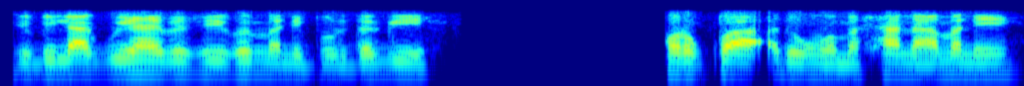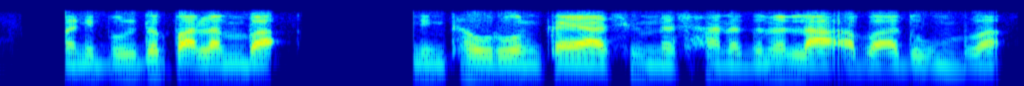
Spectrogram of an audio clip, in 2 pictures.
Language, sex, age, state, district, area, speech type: Manipuri, male, 60+, Manipur, Churachandpur, urban, conversation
